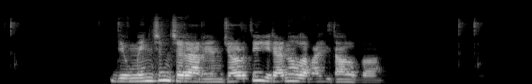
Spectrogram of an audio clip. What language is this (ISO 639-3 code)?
cat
